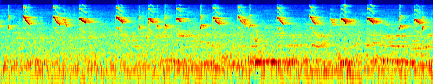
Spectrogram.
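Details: Female Oriental white-eye calls used to lure males into singing; rapid high, piercing downslurs, frequently doubled, in a continuous stream over quiet background noise.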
